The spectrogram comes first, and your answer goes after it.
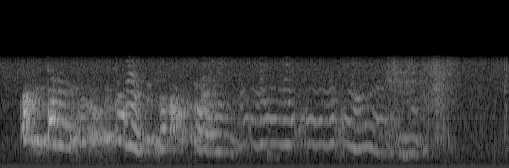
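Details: Columbo the pug, playing, gives one continuous warbling whine that wobbles up and down in pitch and slowly drifts lower over nearly four seconds.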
